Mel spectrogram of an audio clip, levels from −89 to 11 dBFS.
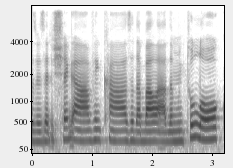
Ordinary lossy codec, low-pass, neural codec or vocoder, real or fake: none; 7.2 kHz; none; real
